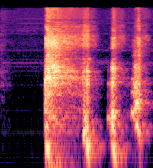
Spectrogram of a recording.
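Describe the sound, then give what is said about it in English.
A rough fit of coughing from a person with COVID: one strong burst followed by three quicker, shorter hacks in a steady rhythm, with no talking around them. “I'm trying so hard not to cough because it sounds nasty with my COVID”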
